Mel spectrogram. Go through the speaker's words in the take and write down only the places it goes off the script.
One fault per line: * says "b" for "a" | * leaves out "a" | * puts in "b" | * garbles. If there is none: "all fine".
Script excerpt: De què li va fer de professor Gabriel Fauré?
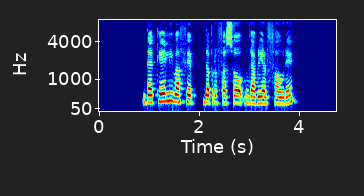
all fine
